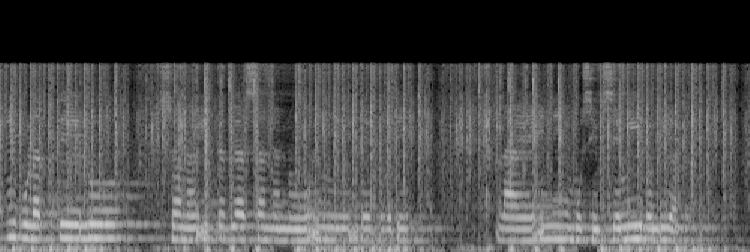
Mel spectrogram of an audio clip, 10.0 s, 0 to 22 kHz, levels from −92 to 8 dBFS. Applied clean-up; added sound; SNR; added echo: none; Computer keyboard; 6 dB; reverberation time 1.5 s.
